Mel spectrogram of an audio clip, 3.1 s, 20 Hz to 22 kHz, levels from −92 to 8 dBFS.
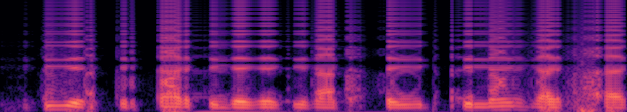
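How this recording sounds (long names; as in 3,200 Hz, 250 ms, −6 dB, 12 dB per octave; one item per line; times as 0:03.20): phaser sweep stages 8, 1.1 Hz, lowest notch 680–1,500 Hz
aliases and images of a low sample rate 2,200 Hz, jitter 0%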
